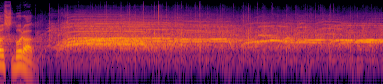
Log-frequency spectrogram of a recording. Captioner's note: audience clapping; audience cheering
